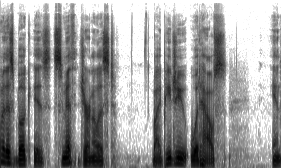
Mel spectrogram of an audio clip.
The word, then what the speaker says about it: Psmith: And like the song and the name of this book is Smith Journalist by PG Woodhouse and Smith is spelled with a P to distinguish it from other Smiths.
